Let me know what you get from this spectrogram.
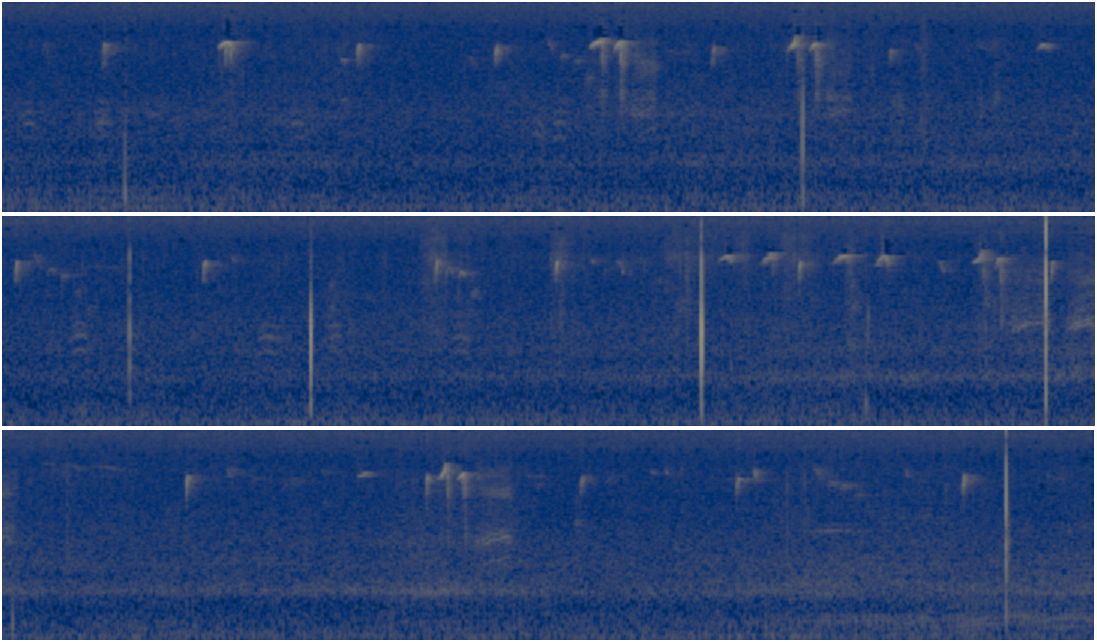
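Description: Quiet woods with many short, thin, very high calls of small birds scattered through, and several sharp clicks or snaps, the loudest about twelve seconds in.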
